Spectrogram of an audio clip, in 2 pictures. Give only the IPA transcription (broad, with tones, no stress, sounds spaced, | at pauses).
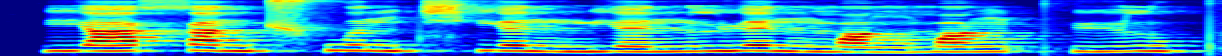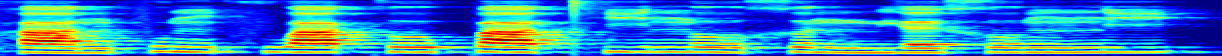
j ä˧˥ x a˥˧ n ʈ͡ʂʰ w ə˥˧ n t͡ɕʰ j ɛ˥˩ n m j ɛ˧˥ n l ɥ ɛ˥˩ n m ɑ˨˩ ŋ m ɑ˧˥ ŋ pʰ y˧˥ l u˧ pʰ a˨˩ n f ʊ˥˩ ŋ f w ä˧˥ k ɤ˧˥ p ä˥˩ t̪ʰ i˥ n̪ ɤ˥˧ x ə˥˩ n m j ɛ˧˥ x ɤ˥ ŋ n̪ i˥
